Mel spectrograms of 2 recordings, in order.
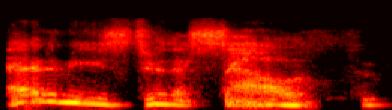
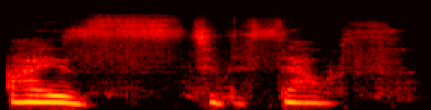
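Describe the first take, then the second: First: Loud slow growling shout; booming growly voice. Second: Hushed urgent hiss; hissed whisper. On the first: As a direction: boom it out like a magic herald. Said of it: "his best growly voice". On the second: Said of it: "I will kind of hiss up at him". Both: Acted.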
